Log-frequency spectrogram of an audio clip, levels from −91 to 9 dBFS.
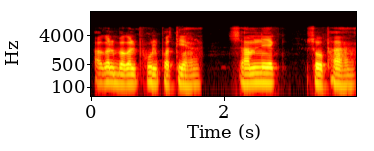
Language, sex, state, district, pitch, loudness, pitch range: Hindi, male, Bihar, Patna, 130 Hz, -18 LUFS, 130-140 Hz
